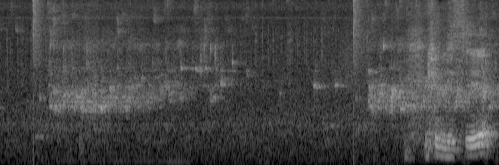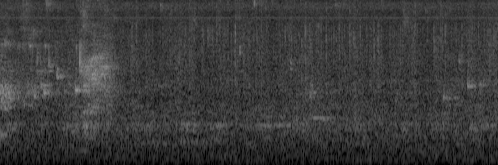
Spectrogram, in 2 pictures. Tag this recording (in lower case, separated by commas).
water tap, water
